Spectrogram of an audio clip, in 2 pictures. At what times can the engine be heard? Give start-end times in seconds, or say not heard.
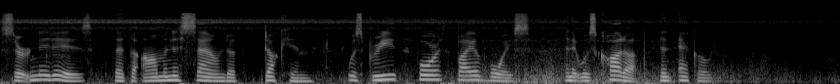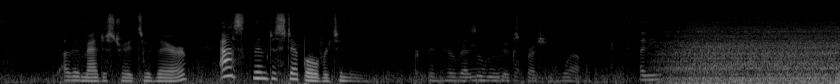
14.8-16.7.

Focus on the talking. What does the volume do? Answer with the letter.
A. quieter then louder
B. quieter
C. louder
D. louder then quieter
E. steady
B.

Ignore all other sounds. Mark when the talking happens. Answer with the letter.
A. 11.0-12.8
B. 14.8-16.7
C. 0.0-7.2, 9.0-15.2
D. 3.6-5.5
C.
